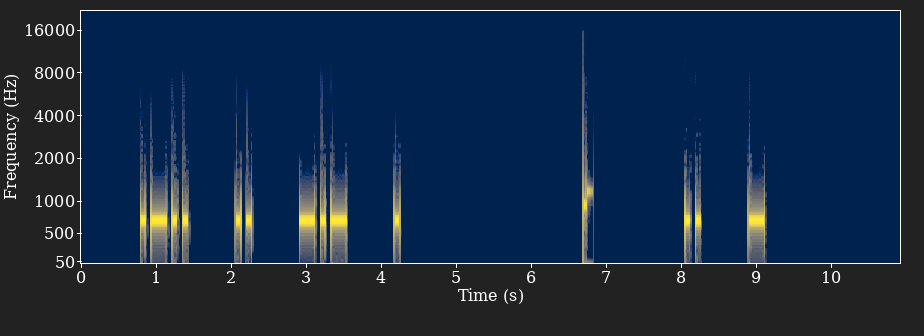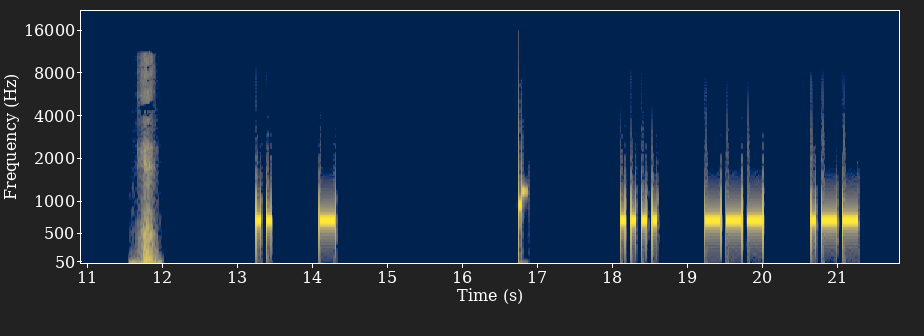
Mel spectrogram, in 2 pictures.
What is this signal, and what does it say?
Morse code, heard as a keyed tone, about 17 wpm, spaced as for 10 wpm, 700 Hz. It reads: LIKE IT IT HOW
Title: 3x Character Spacing - Top 100 Words - 17wpm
